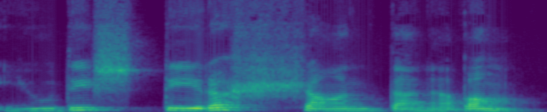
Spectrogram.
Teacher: when there is a visarga followed by sh, we join together and say Yudhishtira Shantanavam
